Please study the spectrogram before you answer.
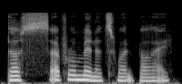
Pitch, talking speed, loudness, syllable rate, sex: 185 Hz, 165 wpm, -16 LUFS, 5.8 syllables/s, female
